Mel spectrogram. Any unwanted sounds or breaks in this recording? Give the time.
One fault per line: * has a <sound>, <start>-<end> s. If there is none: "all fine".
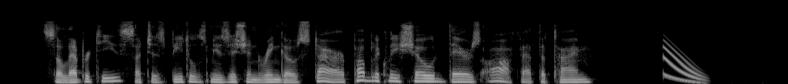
* has a chirp, 6.6-7.1 s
